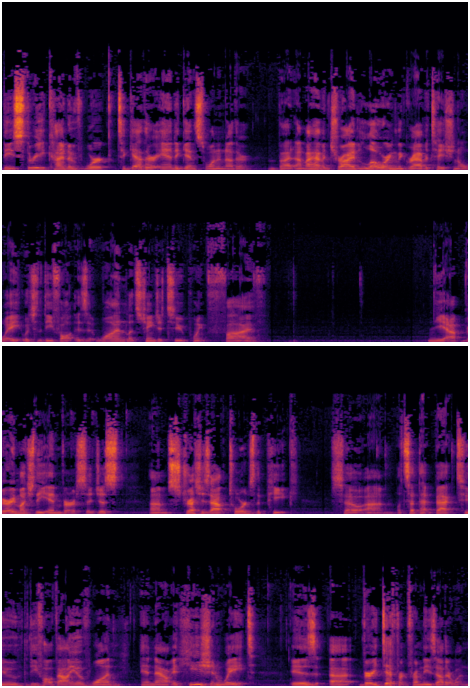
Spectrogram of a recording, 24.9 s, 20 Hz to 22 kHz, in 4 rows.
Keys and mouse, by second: 4.9-6.7 drag, 9.9 click, 11.4 click, 14.0-16.3 middle drag, 17.9-20.0 right drag, 20.0-22.0 drag, 21.9-24.8 middle drag.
